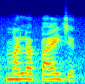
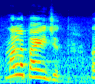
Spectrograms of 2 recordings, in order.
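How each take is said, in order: First: Said in the usual way. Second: Put-on मला पाहिजेत said higher, like a whining child; whiny repeat. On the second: A narrator's reading. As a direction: nag for it, pitched higher. Drunk wife demanding more. (मला पाहिजेत उंच, हट्टी सुरात)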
